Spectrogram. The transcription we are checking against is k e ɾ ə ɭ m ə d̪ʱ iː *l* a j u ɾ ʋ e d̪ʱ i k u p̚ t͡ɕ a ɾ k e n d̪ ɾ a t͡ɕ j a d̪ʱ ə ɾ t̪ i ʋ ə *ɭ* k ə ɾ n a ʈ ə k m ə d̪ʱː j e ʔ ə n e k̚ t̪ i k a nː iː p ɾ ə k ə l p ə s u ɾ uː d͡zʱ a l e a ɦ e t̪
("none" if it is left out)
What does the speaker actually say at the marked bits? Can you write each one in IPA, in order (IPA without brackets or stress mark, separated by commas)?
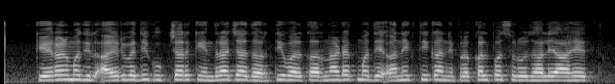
l, ɾ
